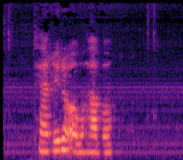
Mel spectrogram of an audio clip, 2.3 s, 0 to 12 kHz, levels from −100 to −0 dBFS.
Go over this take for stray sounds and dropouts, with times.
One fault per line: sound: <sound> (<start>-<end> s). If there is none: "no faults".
no faults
